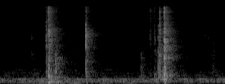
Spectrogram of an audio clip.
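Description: Tarot cards being handled by hand: a few sharp snaps and flicks of the card stock as a card is pulled and the deck shuffled, three of them louder than the rest.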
